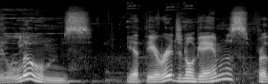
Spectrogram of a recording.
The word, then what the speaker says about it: Lums: one thousand there's thousands the Rayman Origins website once clarified that the pronunciation of Lums is actually looms yet the original games for those which were dubbed pronounce them as Lums a silver lum it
